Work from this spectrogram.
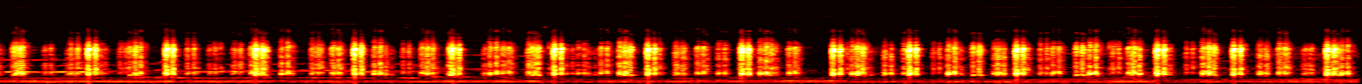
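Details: Night calling of big frogs outdoors: a fast train of short grating croaks, roughly three or four per second, with one brief gap midway and a faint steady hum behind.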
